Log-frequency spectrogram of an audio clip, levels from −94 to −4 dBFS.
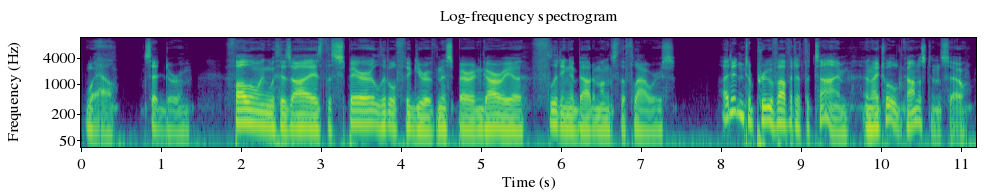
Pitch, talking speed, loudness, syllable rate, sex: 100 Hz, 170 wpm, -21 LUFS, 5.2 syllables/s, male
